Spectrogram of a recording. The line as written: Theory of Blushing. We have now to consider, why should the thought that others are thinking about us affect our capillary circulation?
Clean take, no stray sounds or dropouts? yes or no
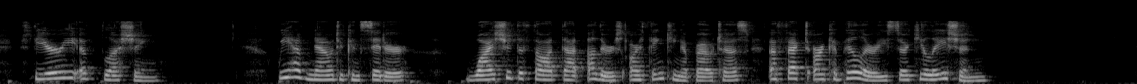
yes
